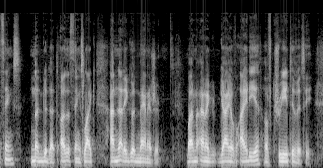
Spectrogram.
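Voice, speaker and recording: A man with a Quebec accent speaks fairly quickly in a very deep, low voice, his intonation fairly even. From Quebec, Sherbrooke. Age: 60s. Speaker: businessman. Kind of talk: interview. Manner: frequent fillers and hesitations.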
